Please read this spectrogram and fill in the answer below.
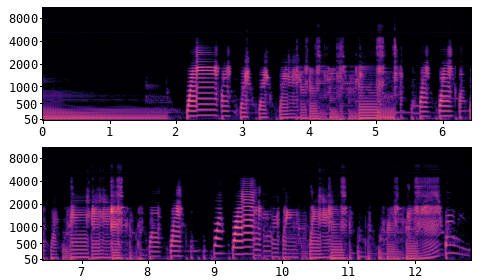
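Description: Electric bass played through an envelope filter effect set to sweep upward: a held low note for about two seconds, then a busy funk run of short plucked notes, each with an audible rising filter sweep on its attack.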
